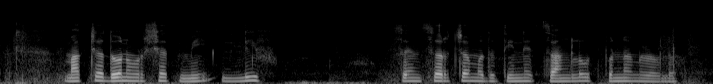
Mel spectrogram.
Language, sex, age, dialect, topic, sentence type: Marathi, male, 31-35, Northern Konkan, agriculture, statement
